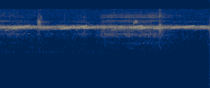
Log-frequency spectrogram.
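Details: Frogs calling at a swampy, boggy pond in breeding season, singing for their mates; a steady, high, unbroken trill holds one pitch throughout, with faint higher chirps layered over it and no other clear sounds.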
